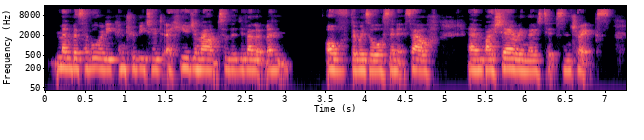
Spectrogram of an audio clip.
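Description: A woman with a British accent, fairly quick and fairly even in intonation, with audible room echo. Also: quiet background. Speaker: research psychologist and counsellor. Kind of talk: presentation. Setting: video call. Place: home room. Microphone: video call.

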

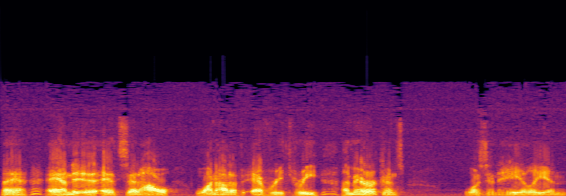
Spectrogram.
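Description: Using a put-on character voice, a man delivers his lines at a moderate pace. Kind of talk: comedic low-budget horror host banter.

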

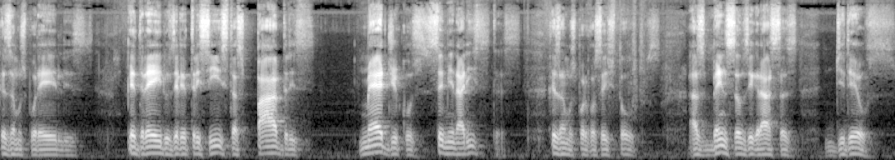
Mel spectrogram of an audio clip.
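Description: A very slow, solemn man's voice at a very deep, low pitch with vocal fry. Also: ordinary pitch variation. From Brazil. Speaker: bishop leading morning prayer. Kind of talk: fervent prayer. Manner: earnest, devout, pleading; slow, solemn, rhythmic cadence. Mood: warm, smiling, devotional. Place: home room. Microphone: phone near.

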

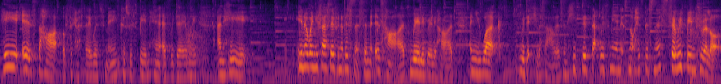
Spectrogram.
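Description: Over clear music in the background, a woman speaks at a fairly quick pace with a fairly low pitch. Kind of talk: interview answer. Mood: warm, enthusiastic. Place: cafe.

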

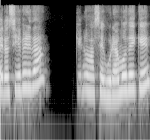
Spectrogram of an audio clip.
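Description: A woman talks at a moderate pace with ordinary pitch variation, her voice dry with no echo over a quiet background. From Spain, Andalusia (Cádiz); Andalusia, Spain. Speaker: psychologist and university lecturer; university lecturer. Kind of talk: lecture. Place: classroom.

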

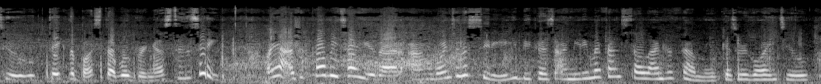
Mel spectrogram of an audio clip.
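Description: A woman's very fast speech, dry with no echo, against noticeable background noise. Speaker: travel vlogger. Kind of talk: casual vlog chat. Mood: excited, a bit nervous. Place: street. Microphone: phone near.

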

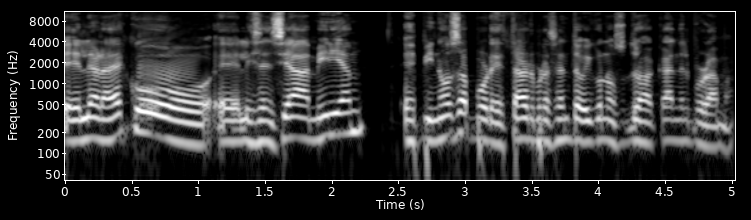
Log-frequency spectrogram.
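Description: A man's normal speaking voice, fairly high for a man, fairly quick, with ordinary pitch variation, dry with no echo over a quiet background. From Paraguay. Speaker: local news interviewer; interviewer, program host. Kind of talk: interview. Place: home room. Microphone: handheld.

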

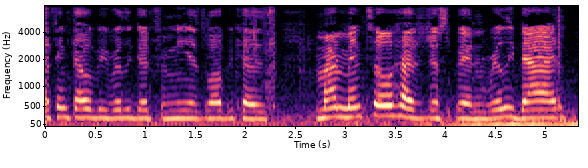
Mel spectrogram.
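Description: A somewhat breathy woman's voice, fairly high in pitch, with fairly even intonation and a fairly quick pace. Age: 20s. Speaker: lifestyle vlogger. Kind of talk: casual talk to camera. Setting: in a car. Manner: casual, rambling.

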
